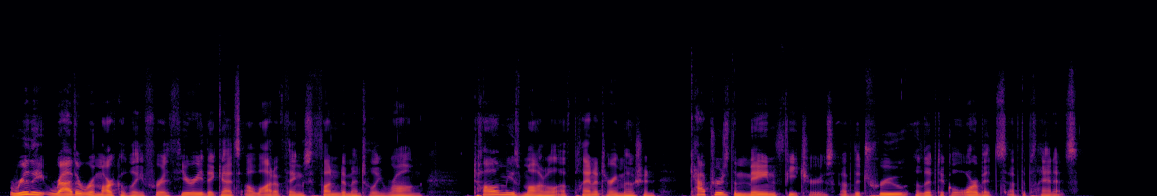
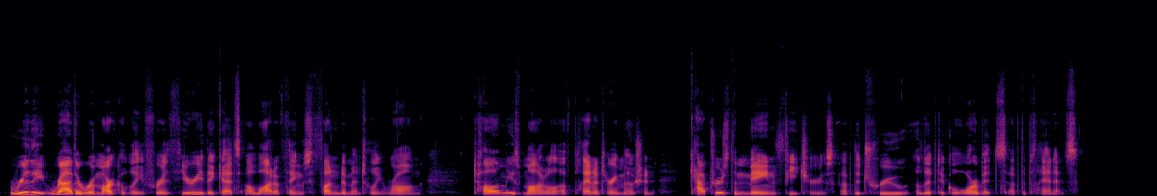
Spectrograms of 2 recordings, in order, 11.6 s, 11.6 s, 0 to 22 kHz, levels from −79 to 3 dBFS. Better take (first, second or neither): first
